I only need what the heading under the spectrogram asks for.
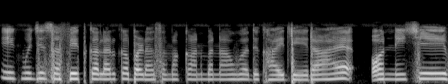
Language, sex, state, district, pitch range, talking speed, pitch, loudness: Hindi, female, Bihar, Saran, 230-255 Hz, 225 wpm, 235 Hz, -17 LUFS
